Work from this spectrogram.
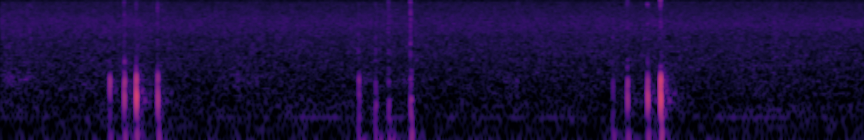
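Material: Flocked tin.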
